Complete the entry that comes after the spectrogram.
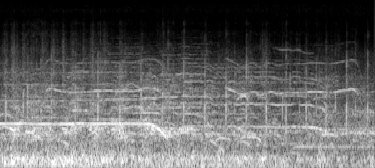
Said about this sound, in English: Crowd is into it.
